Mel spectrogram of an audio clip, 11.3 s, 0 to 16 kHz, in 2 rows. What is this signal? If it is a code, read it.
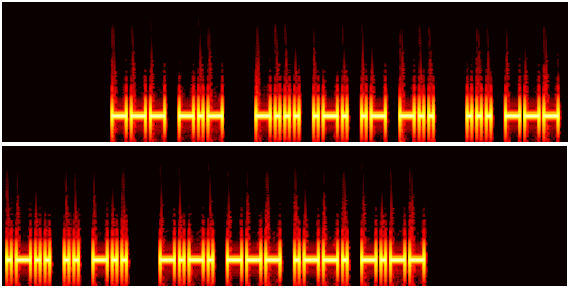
Morse code, heard as a keyed tone, about 25 wpm, 700 Hz. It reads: OK BRAD SOLID COPY
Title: Practice QSO - Exchange 3 - More Info - 25wpm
